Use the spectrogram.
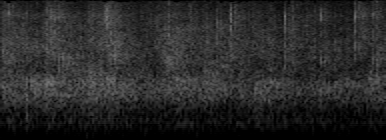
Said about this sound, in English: I love the fact, since I've been here at this church for many years, that the pastors have always been open like that and shared about the finances. So let's just give them a clap of honor for just doing that.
